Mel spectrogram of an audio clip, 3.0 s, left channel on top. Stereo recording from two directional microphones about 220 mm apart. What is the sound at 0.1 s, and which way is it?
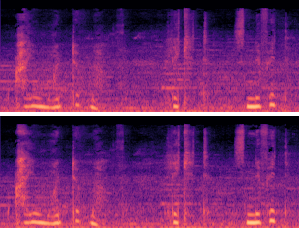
Speech, 10° right (ahead or behind).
